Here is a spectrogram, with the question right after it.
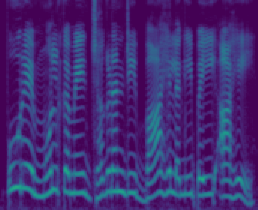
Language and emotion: Sindhi, neutral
